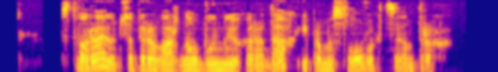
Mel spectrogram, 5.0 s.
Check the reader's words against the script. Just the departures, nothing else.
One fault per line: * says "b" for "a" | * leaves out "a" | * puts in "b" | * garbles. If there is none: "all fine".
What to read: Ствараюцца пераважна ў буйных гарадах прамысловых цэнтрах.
* puts in "і"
